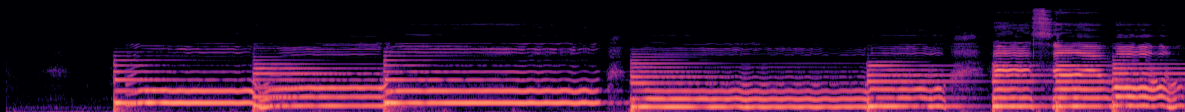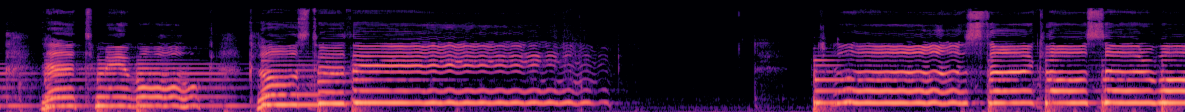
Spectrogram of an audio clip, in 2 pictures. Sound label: bass; just s closer walk; åfjord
